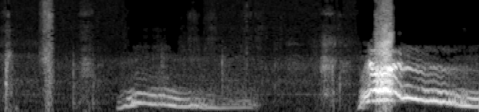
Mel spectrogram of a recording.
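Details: Domestic cat making dog-like noises, imitating a dog: a drawn-out, wavering harmonic growl-like call of about a second that sags slightly in pitch, a pause, then a louder, rising-then-falling yowling bark; faint steady hum behind.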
